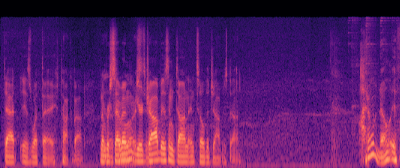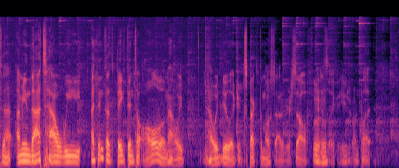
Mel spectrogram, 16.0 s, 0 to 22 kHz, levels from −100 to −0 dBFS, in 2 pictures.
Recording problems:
animal sounds; faint; throughout; 20 dB below the speech
hiss; faint; until 13 s; 30 dB below the speech

